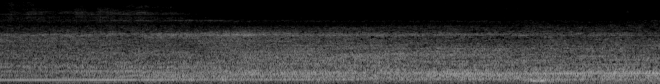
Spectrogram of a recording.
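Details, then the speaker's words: 75 hp well pump motor after the destroyed pump/motor coupling was repaired, ramping up for a vibration-switch fault test: steady hum rising slightly in pitch, no knocking or grinding; healthy. "The pump's going to ramp up. I'm going to trigger the fault, and then you're going to reset it."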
